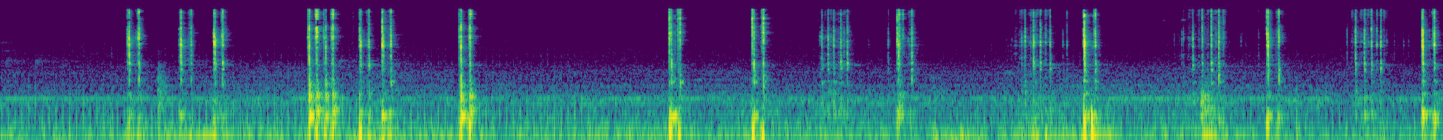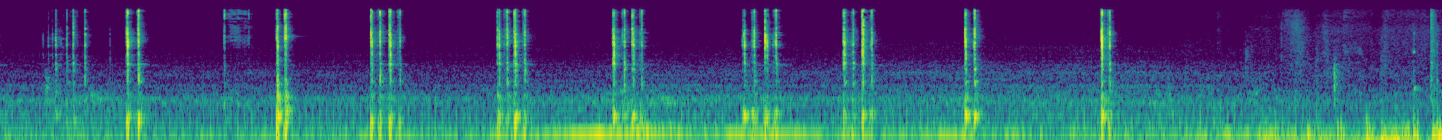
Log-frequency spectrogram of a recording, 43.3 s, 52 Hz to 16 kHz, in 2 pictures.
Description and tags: Mechanical keyboard clicking. Different keys (3)
Mechanical keyboard clicking. Different keys
Cherry mx clear mechanical switches
The Cherry MX Clear switch is a medium stiff, tactile, non-clicky mechanical keyboard switch in the Cherry MX family.
The slider is not actually clear but colourless (in effect, translucent white). The word Clear is Cherry's own designation to distinguish it from the older Cherry MX White which is a clicky switch. Older types of the "white" also have translucent white sliders and are therefore visually indistinguishable from clears.
The Cherry MX Tactile Grey switch is used for space bars in keyboards with Cherry MX Clear switches. It has a similarly-shaped stem but a stiffer spring.
MX Clear is reported to have first appeared in 1989; however, it was included in a March 1988 numbering system datasheet for MX switches so it is assumed to have been in production in 1988 or earlier.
